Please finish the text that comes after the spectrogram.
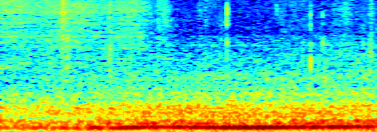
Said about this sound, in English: There's a dude riding a moped with no helmet.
